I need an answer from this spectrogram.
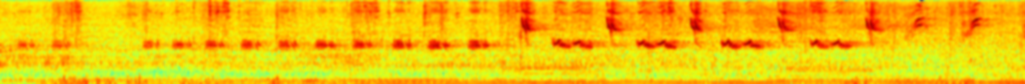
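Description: Songbirds singing: a quick run of short chirps, then a repeated whistled note that drops sharply in pitch, about twice a second. A steady low hum comes in about two seconds in, under soft footsteps.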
